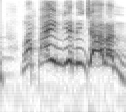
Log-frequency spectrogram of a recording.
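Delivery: high, loud, alarmed question; frantic outburst, acted out; retold panic. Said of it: "udah panik".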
